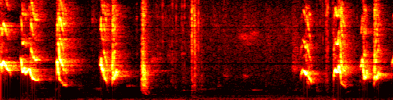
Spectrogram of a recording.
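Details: Long-tailed shrike lure for getting kept birds to sing: quick clusters of sharp whistled and chattering notes, a brief harsh rasp, then a short pause before the chatter resumes.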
